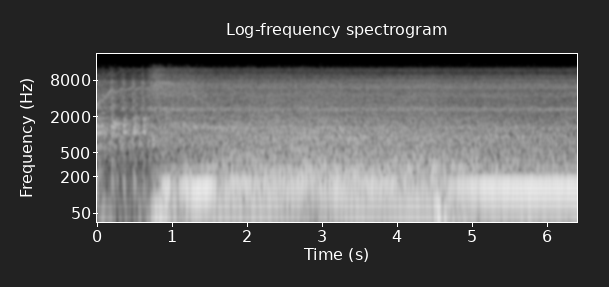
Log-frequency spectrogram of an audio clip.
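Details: Geo Tracker 8-valve, first start on jack stands after a stainless header replaced the leaking exhaust manifold gasket: the engine catches and settles to a steady, smooth, low idle exhaust note. No ticking or puffing, no leaks heard or felt.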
